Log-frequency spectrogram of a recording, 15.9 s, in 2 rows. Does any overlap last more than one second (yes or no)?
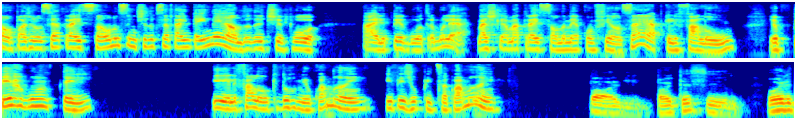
no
